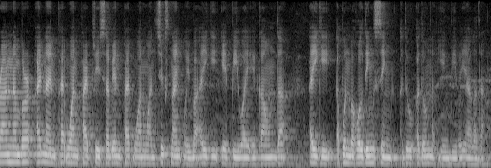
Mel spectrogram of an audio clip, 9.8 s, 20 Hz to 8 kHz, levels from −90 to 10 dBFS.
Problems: background sounds at intervals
